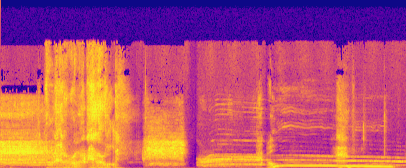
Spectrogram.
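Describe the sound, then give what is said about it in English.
A werewolf howl rises sharply into a long, wavering tone that slowly sinks, loud and sustained. Rough, noisy growling bursts come before it, and a short yelp breaks in near the end. “oh, werewolf sounds. Here we go. Let's see. Is that what a werewolf sounds like? Is that like a legitimate werewolf sound?”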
